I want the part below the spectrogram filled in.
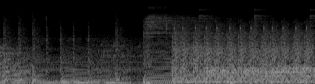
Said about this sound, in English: Alright, you guys get the chain gun.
